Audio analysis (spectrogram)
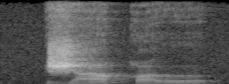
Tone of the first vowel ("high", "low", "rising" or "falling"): rising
